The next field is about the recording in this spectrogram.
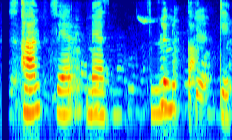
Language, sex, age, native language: Icelandic, female, 9, Icelandic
